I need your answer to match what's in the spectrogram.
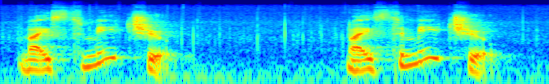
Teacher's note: The meat flows into the word you, and then it sounds like chew.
